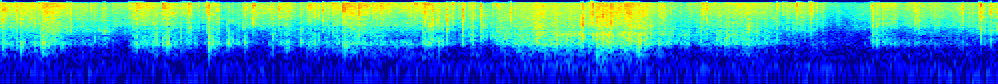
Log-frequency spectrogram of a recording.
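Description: A bare hand crushes and squeezes handfuls from a pile of dry beige-cream soap shavings. The result is a steady, bright, crinkly crunching with dense crackles and almost no low end. It swells loudest around the three-second mark and briefly quiets near the end.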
